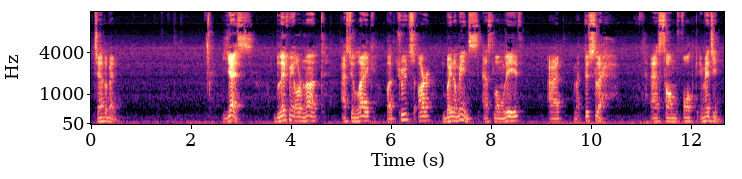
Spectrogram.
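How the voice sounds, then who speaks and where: A man playing a defiant, indignant doctor orating to a hostile crowd in an amateur dramatic reading of a stage play, emphatic and sometimes halting. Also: mid-range voice, a bit bright, poor audio. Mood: lecturing, scornful. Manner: emphatic, declamatory, halting in places.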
